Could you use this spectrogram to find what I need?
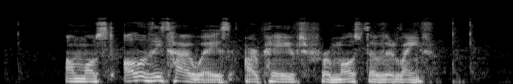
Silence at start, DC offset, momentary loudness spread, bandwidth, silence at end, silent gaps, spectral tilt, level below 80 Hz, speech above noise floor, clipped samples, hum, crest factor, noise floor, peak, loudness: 0.65 s; under 0.1%; 5 LU; 9.4 kHz; 0.6 s; none; -5.5 dB/octave; -48 dBFS; 39 dB; under 0.1%; none; 14 dB; -56 dBFS; -4 dBFS; -17 LUFS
